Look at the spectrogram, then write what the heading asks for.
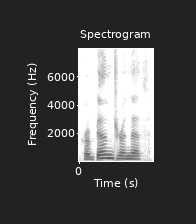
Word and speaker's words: Rabindranath: heart verbendre north tagore i always have trouble pronouncing his first name rabindranath tagore it said faith is the bird that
